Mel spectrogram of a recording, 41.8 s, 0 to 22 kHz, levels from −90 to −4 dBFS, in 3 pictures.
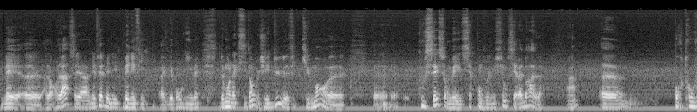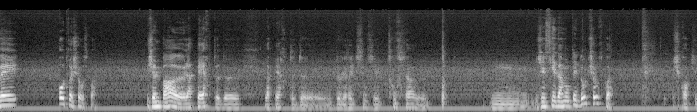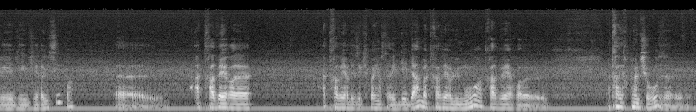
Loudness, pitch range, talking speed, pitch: -21 LUFS, 85-110 Hz, 120 wpm, 90 Hz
